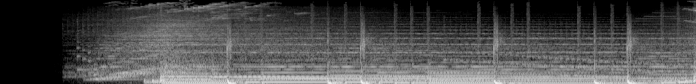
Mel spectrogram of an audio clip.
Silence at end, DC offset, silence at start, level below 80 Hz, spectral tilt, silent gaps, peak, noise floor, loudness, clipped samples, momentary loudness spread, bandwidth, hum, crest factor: 0 s; under 0.1%; 0.75 s; -18 dBFS; -6.5 dB/octave; none; 0 dBFS; -39 dBFS; -14 LUFS; under 0.1%; 6 LU; over 20 kHz; none; 14 dB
